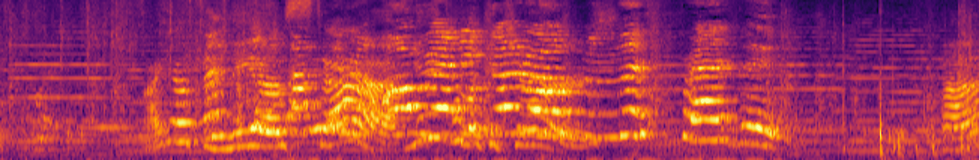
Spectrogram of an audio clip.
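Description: A young child's high voice chattering and squealing without clear words for about four seconds, starting about a second in. A faint steady tone runs underneath.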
